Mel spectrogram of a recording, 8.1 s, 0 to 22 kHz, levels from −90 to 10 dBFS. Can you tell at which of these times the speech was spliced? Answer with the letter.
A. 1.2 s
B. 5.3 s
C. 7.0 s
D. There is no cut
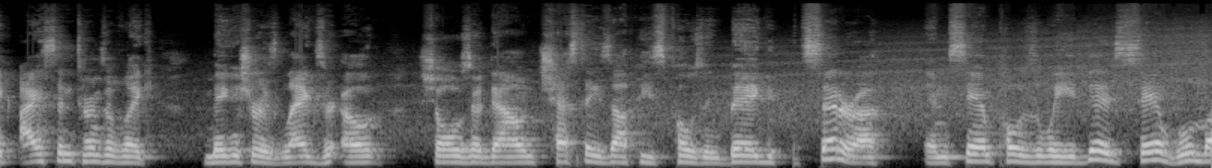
B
